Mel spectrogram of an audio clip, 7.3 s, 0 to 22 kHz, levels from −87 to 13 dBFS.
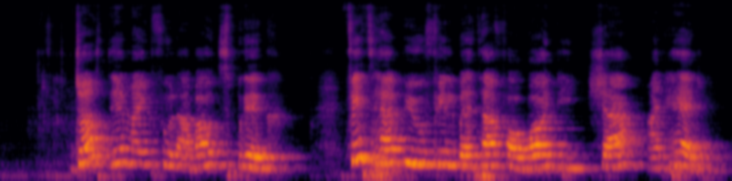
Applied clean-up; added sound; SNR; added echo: none; none; none; reverberation time 0.6 s.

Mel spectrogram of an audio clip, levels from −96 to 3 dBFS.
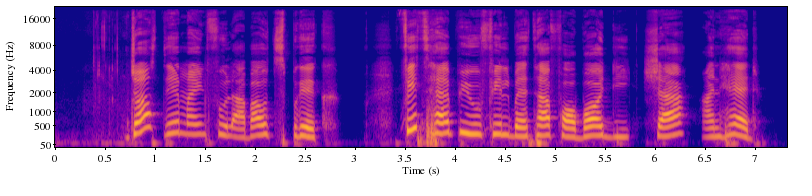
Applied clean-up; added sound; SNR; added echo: none; none; none; none.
